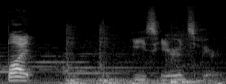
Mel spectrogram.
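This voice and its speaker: Joking man streaming a game, slow talker. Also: fairly low pitch, sing-song, a little mellow, faint music behind. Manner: joking, laughs often. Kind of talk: casual gameplay chat.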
